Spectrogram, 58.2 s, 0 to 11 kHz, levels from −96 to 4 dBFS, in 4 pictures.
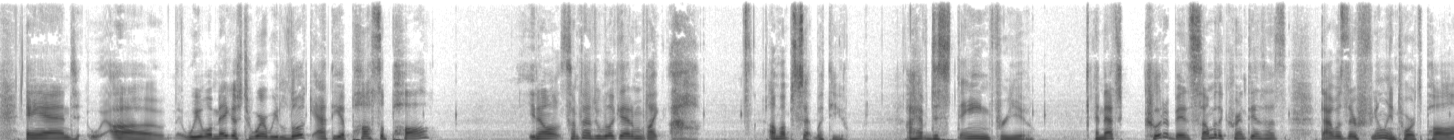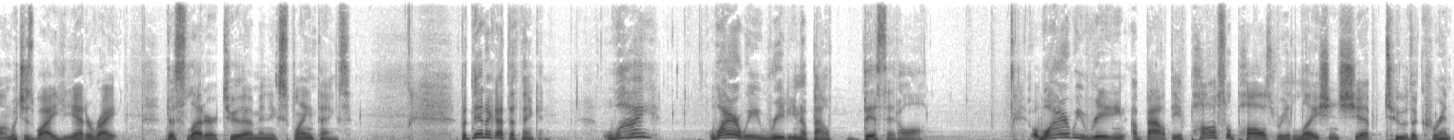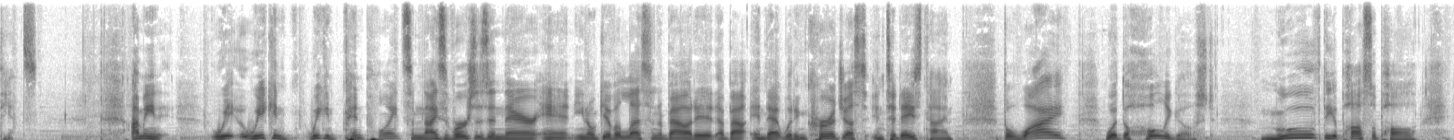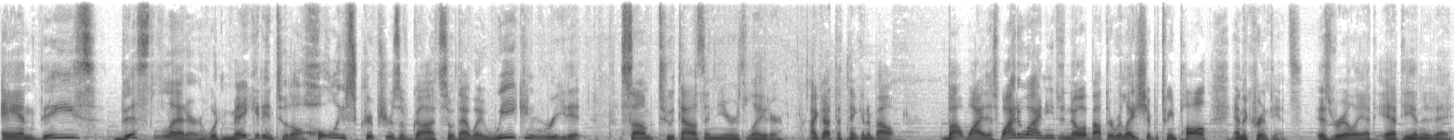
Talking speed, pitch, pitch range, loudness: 190 wpm, 135 Hz, 115-165 Hz, -26 LUFS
